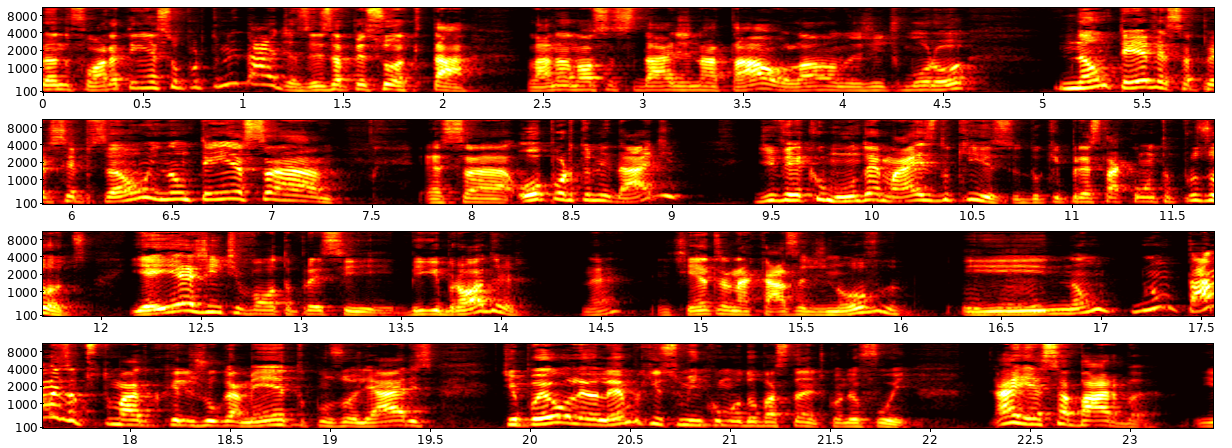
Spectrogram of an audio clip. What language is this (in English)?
Portuguese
